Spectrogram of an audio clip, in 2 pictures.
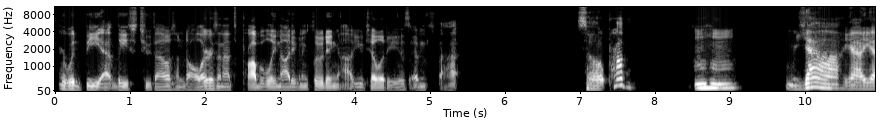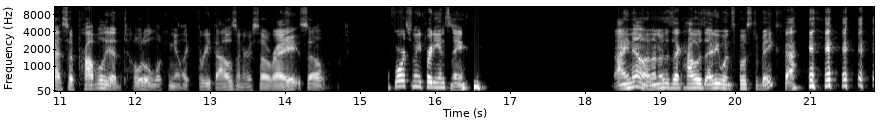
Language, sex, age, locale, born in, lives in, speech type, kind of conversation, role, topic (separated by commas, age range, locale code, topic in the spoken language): English, male, 25-29, en-US, United States, United States, conversation, advice, user, How can I balance work and family?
